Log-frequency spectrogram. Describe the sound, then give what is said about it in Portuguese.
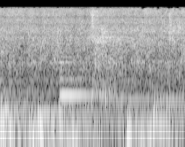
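Steady heavy rain pours down in Rondonópolis in a continuous, dense wash of noise, with a low background hum underneath and no voices. “Hoje chove aqui em Rondonópolis, muita água.”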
